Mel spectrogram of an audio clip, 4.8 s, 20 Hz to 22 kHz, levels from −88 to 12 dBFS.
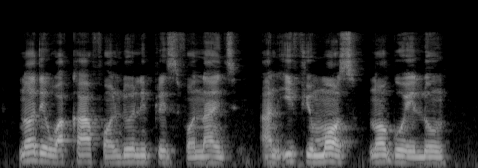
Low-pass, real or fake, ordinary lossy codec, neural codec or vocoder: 10.8 kHz; real; none; none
